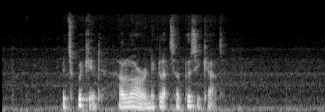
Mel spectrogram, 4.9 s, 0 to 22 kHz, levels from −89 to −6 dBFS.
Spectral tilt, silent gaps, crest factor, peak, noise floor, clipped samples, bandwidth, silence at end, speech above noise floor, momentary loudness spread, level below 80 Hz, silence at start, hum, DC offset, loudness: -7.5 dB/octave; none; 18 dB; -4 dBFS; -51 dBFS; under 0.1%; 13 kHz; 1.65 s; 32 dB; 13 LU; -44 dBFS; 0.95 s; none; under 0.1%; -20 LUFS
